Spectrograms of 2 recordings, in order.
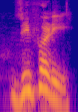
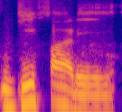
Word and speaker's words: Gifari: Zifari, Abu George Zifari. Okay, I'm here. How are you? Okay, how are you, Zifari I'm Shahid? fine. That's great. But pronunciation is Gifari.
